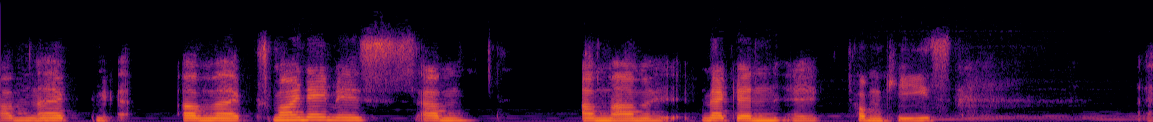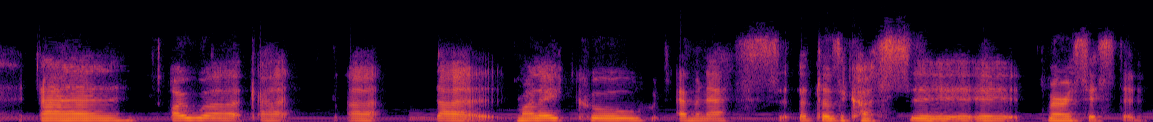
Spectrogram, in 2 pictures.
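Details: Woman with a stammer since about age five, with filled pauses and repetitions; stammering.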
